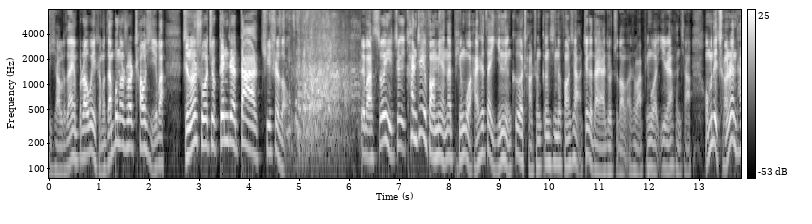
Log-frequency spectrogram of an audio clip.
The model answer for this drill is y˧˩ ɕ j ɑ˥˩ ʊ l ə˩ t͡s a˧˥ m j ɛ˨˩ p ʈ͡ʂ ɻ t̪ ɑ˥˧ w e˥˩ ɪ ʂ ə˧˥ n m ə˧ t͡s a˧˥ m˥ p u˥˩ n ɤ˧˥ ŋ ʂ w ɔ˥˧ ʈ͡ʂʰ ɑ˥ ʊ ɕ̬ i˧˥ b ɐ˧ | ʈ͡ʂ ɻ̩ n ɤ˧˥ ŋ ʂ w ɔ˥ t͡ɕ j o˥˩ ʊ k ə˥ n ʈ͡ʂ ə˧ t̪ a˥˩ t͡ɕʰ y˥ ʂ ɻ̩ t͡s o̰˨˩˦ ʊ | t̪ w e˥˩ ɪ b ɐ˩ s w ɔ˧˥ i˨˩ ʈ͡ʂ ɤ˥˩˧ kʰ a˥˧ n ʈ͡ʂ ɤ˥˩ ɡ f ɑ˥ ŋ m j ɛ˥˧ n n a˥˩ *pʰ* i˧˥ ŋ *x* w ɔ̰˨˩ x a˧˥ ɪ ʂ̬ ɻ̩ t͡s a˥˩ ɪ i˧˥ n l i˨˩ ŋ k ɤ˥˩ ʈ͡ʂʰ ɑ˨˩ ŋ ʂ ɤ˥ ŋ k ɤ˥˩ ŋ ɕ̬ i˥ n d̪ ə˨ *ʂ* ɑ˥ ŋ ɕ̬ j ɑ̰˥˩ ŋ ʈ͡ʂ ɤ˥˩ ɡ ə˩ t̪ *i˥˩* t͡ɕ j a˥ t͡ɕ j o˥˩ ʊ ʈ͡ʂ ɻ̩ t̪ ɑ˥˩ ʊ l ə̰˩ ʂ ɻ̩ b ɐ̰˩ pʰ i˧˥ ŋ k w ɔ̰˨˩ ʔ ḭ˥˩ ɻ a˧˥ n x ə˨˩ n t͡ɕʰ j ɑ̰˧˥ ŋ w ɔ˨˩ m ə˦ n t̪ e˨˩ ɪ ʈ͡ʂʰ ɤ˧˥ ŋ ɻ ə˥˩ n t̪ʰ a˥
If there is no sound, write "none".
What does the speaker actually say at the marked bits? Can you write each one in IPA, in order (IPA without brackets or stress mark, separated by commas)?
pʰ, k, f, a˥˩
